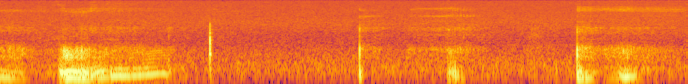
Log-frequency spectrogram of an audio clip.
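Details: Dog snoring: one loud, rough, buzzing snore lasting about a second, then softer snuffling breaths later on, with a few sharp clicks breaking the steady background hiss.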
